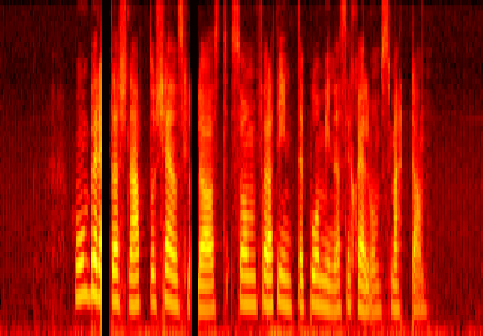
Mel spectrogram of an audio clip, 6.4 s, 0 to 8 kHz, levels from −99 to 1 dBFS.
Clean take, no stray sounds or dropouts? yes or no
no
